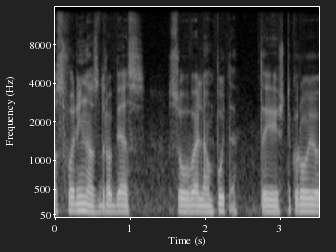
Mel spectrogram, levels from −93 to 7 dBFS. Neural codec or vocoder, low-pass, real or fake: none; 14.4 kHz; real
